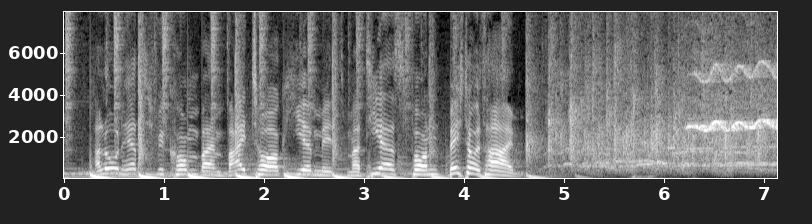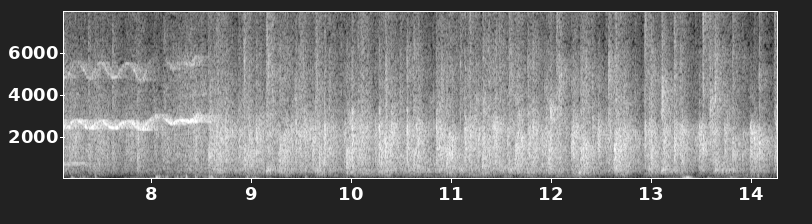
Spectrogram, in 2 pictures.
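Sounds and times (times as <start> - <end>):
speech: 0.3 - 4.7
crowd clapping in a pop-up store in Berlin Mitte: 4.6 - 14.2.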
